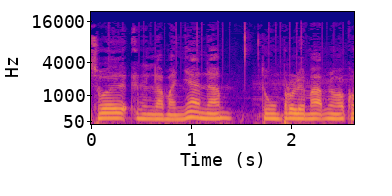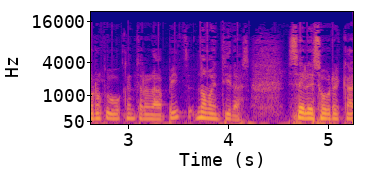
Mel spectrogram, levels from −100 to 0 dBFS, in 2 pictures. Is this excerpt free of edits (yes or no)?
no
